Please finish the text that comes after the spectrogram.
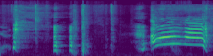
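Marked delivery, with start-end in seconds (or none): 2.1-3.1 high, loud squeal of delight; excited shriek. Real, not acted. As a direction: shriek at the toy. Unboxing the figure.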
